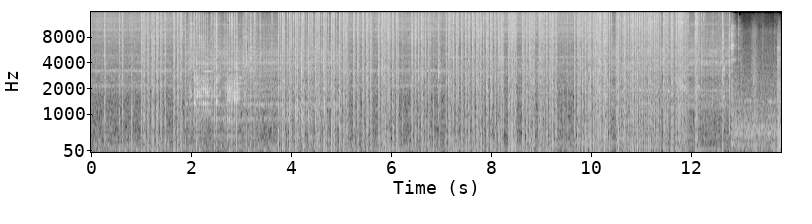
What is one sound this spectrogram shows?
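An arc welder crackles and sizzles on steel.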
